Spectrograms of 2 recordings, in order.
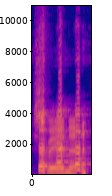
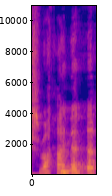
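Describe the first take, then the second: First: The vowel sounds like 'eh'. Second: The vowel sounds like 'ah'. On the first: The speaker calls it right. "Schwäne, ja" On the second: The speaker calls it wrong. "nicht Schwane"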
